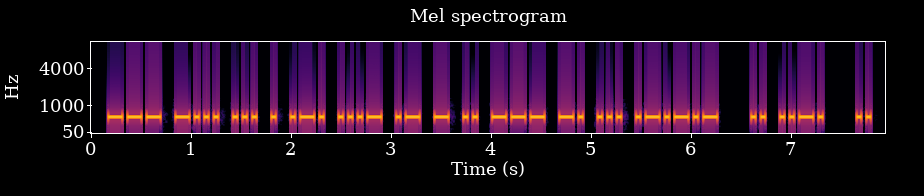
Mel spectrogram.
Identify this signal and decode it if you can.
Morse code, heard as a keyed tone, about 25 wpm, 600 Hz. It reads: OBSERVATIONS. IF I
